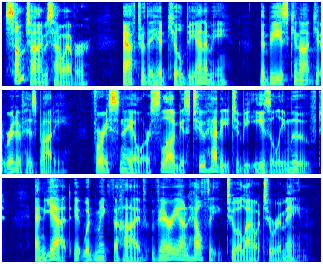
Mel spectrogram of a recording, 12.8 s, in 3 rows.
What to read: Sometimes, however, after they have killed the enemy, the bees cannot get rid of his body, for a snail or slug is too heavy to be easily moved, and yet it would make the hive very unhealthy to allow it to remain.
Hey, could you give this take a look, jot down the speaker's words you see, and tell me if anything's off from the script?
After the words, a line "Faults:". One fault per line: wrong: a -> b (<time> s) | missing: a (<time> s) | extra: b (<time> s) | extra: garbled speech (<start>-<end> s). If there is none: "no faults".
Sometimes, however, after they had killed the enemy, the bees cannot get rid of his body, for a snail or slug is too heavy to be easily moved, and yet it would make the hive very unhealthy to allow it to remain.
Faults:
wrong: have -> had (2.0 s)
